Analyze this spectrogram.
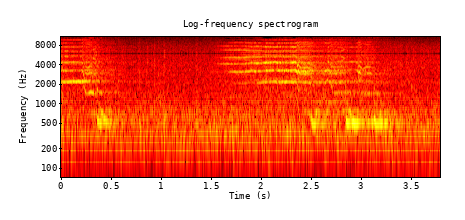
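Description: An orca gives squealing, harmonic calls that rise and bend over a hiss of underwater noise.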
